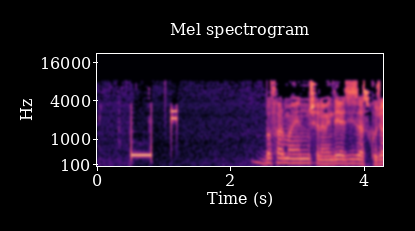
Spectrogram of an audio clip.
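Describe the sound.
A telephone tone sounds after a caller's line is cut off: two short electronic beeps, the second higher and briefer, followed by a voice speaking.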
